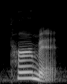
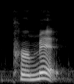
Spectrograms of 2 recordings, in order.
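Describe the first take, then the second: First: PER-mit, the noun, falling; stress on first syllable. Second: Per-MIT, the verb; stress on second syllable. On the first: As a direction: punch PER in Permit. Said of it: "first syllable in the nouns". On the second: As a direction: punch MIT in permit, weak per. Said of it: "second syllable in the verbs". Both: Shown as a demonstration.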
